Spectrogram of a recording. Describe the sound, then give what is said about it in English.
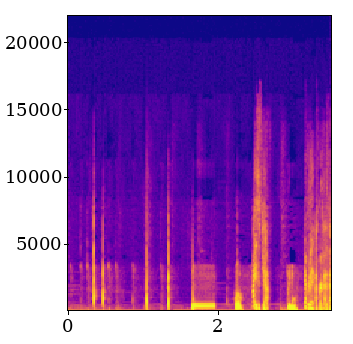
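A quick series of clicks leads into a brief steady dual-tone beep of telephone dialing, followed closely by people talking. “Let's make the phone call on KDWB's War of the Roses.”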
